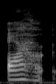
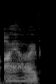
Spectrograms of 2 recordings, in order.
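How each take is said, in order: First: Said in the usual way. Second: Dropped low and hushed, an imitated sinister tone; low quiet menace. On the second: Worker imitating the rude customer's veiled threat, low and hushed. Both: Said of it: "no, not".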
